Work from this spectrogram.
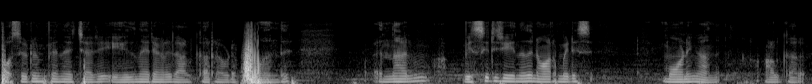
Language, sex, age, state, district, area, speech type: Malayalam, male, 18-30, Kerala, Kasaragod, urban, spontaneous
